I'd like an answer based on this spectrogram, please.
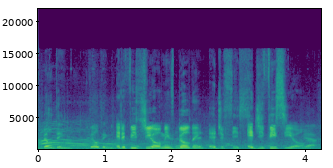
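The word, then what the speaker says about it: edifício: Edificio. Yeah. So the C is an S and the D is a G.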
